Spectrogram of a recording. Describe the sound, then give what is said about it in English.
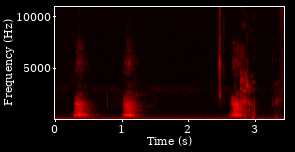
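Three sharp dog barks ring out at night, two close together and a third after a short pause, over a low constant hum with no one talking. “Well, we can't have them barking at this time of night.”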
